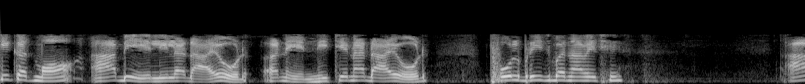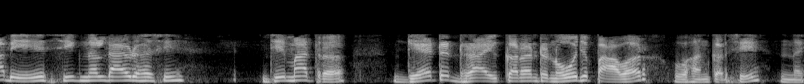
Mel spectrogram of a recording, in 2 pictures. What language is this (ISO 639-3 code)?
guj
